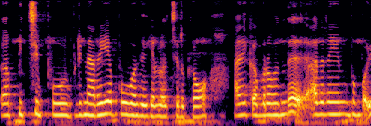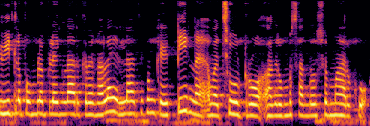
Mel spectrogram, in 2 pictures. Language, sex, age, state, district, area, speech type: Tamil, female, 30-45, Tamil Nadu, Thoothukudi, urban, spontaneous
